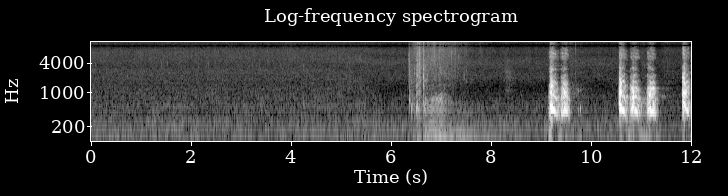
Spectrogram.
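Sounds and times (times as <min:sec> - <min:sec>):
dog barking: 0:09.2 - 0:09.8, 0:10.6 - 0:12.0.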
